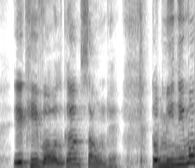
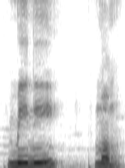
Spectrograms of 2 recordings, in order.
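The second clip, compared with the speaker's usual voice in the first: Minimum very slow, broken as mini, मम; syllable by syllable; 3 semitones lower, much slower than usual. Shown as a demonstration. Teacher dictating a key term, very slow and broken up. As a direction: stretch minimum out with a gap before the last syllable.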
